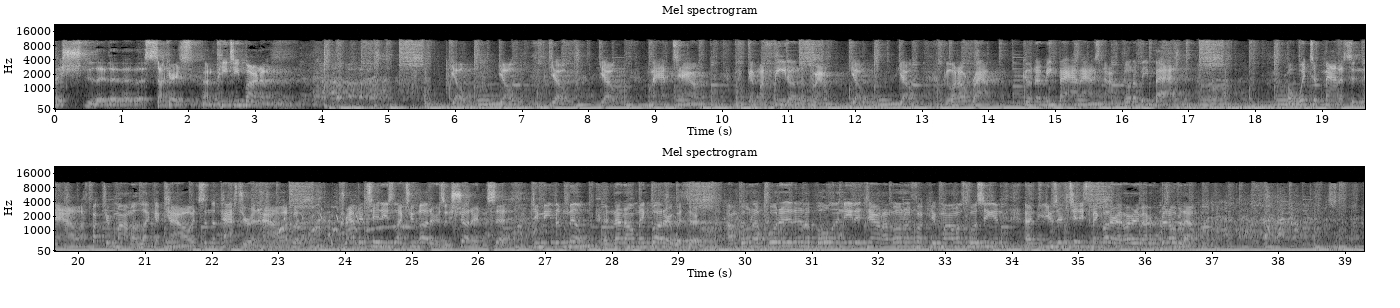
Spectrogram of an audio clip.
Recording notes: Madison, WI. The audience shouts weird things!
